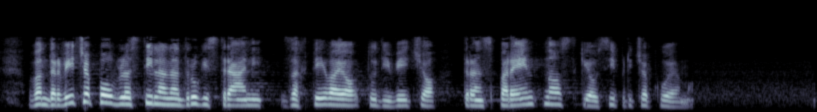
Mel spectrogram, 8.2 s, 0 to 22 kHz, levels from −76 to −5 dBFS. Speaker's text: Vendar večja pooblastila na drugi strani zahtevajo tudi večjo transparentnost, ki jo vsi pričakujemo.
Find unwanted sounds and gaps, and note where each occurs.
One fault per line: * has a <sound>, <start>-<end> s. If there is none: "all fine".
all fine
